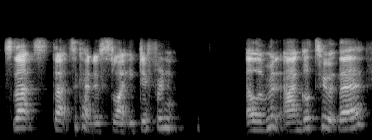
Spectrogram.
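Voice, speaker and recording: A woman's voice: on the high side, fairly quick, pushed and bright. A woman giving a long, explanatory answer in an online seminar, with many fillers like "you know" and "kind of". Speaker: invited expert. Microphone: video call. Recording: muffled video-call audio.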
